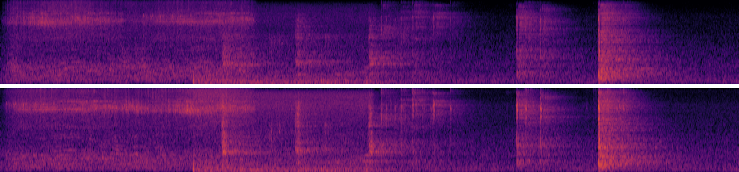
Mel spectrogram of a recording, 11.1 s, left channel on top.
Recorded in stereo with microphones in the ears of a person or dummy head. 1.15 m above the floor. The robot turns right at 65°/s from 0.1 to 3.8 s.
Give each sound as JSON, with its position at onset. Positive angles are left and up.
{"t": 2.9, "sound": "ticking", "azimuth_deg": -95, "distance_m": 0.8}
{"t": 5.7, "sound": "a crack", "side_deg": -20, "distance_m": 2.0}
